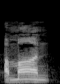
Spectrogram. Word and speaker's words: Amman: As a matter of fact, their capital is pronounced a little bit different, but it's spelled the same, Ammon, or Amman, Jordan.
